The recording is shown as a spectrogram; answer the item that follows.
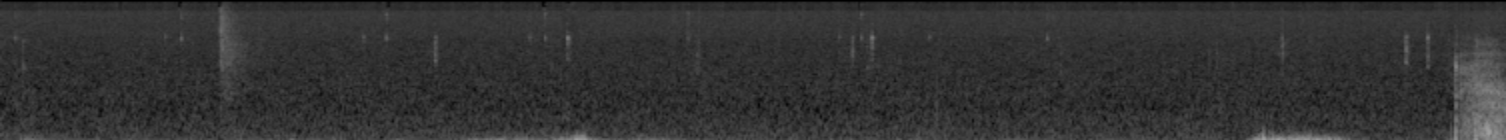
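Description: Faint, sparse computer mouse clicks sound in a quiet room, a few isolated taps spaced several seconds apart with soft handling noise between them, no talk.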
